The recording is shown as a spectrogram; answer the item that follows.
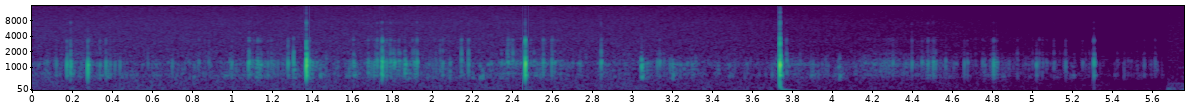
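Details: Rice weevil larvae gnawing inside stored grain, heard loud and clear in a high-sensitivity recording as a run of dry, irregular clicks and scrapes.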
